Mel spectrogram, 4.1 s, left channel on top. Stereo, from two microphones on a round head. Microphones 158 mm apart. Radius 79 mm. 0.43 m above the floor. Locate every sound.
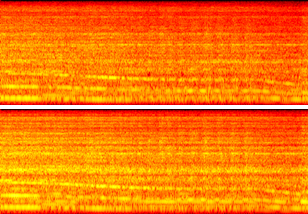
0.0 s an engine running: 60° right (ahead or behind), 2.5 m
